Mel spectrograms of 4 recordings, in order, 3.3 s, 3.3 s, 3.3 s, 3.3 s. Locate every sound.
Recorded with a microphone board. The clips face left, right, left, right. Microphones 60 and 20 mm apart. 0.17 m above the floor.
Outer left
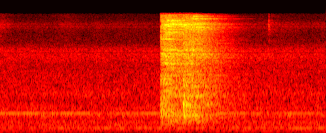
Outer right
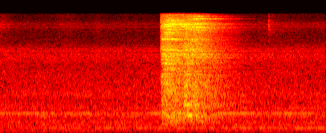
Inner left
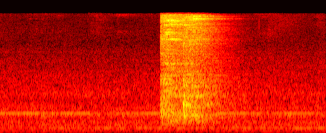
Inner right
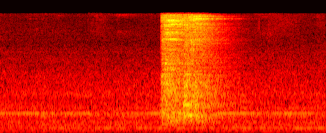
1.6 s breaking glass: 65° left (ahead or behind), 1.7 m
